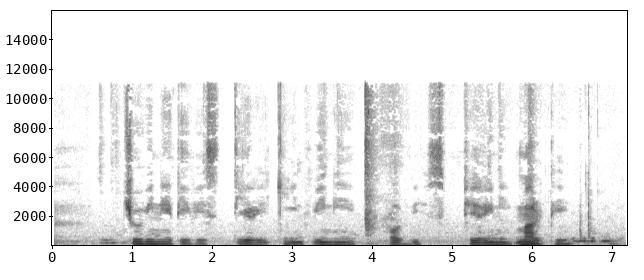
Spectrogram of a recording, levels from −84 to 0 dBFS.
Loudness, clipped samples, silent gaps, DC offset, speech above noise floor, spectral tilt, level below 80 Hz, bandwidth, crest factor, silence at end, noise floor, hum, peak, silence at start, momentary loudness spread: -27 LUFS; under 0.1%; none; under 0.1%; 23 dB; -5.5 dB/octave; -56 dBFS; 11.5 kHz; 22 dB; 0.05 s; -49 dBFS; none; -6 dBFS; 0.05 s; 12 LU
